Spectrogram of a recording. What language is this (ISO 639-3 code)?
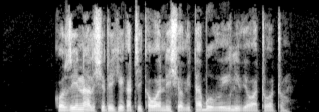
swa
